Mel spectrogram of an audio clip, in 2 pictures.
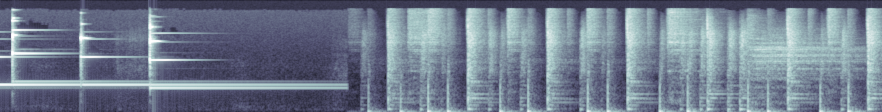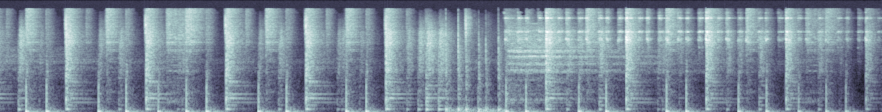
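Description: Orchestra bells (a metal-bar glockenspiel) struck with mallets: three notes about a second apart that ring on and cut off abruptly about four seconds in. Then music with a drum kit keeping a steady beat.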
